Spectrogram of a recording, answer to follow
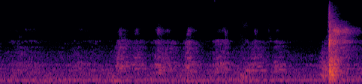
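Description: Nano-Biscotte lightsaber sound board playing its Corellian sound font through the hilt's speaker: a few faint sounds, then a loud ignition sound about five and a half seconds in, sharp at the start and falling in pitch, as the blue blade lights.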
